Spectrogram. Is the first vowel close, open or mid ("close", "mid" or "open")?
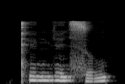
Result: close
